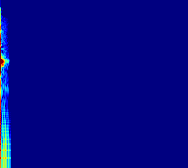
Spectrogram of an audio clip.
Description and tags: percussion sound in Dminor scale,...
itz my first try to contribute, hope itz alright :)
percussion, africa, phone, instrument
